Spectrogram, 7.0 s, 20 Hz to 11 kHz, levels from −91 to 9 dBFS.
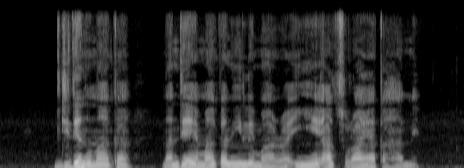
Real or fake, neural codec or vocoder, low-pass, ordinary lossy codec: real; none; 9.9 kHz; none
